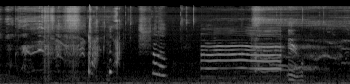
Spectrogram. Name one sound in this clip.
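A man wails and sobs loudly.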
